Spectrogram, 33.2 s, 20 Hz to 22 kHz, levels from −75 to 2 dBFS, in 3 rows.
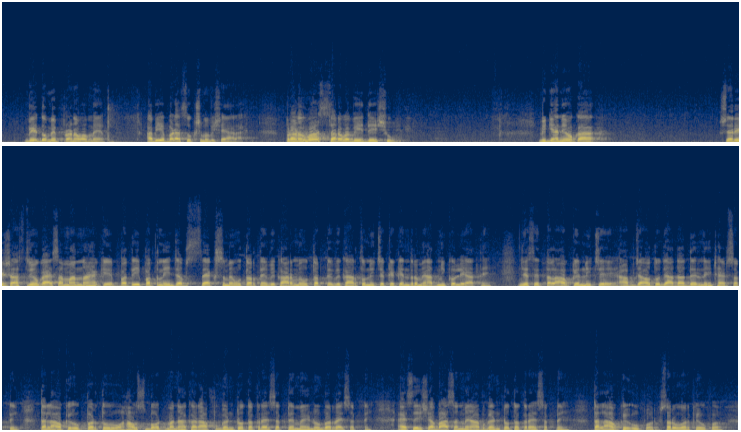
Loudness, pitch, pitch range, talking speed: -17 LUFS, 145 Hz, 125-160 Hz, 160 wpm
